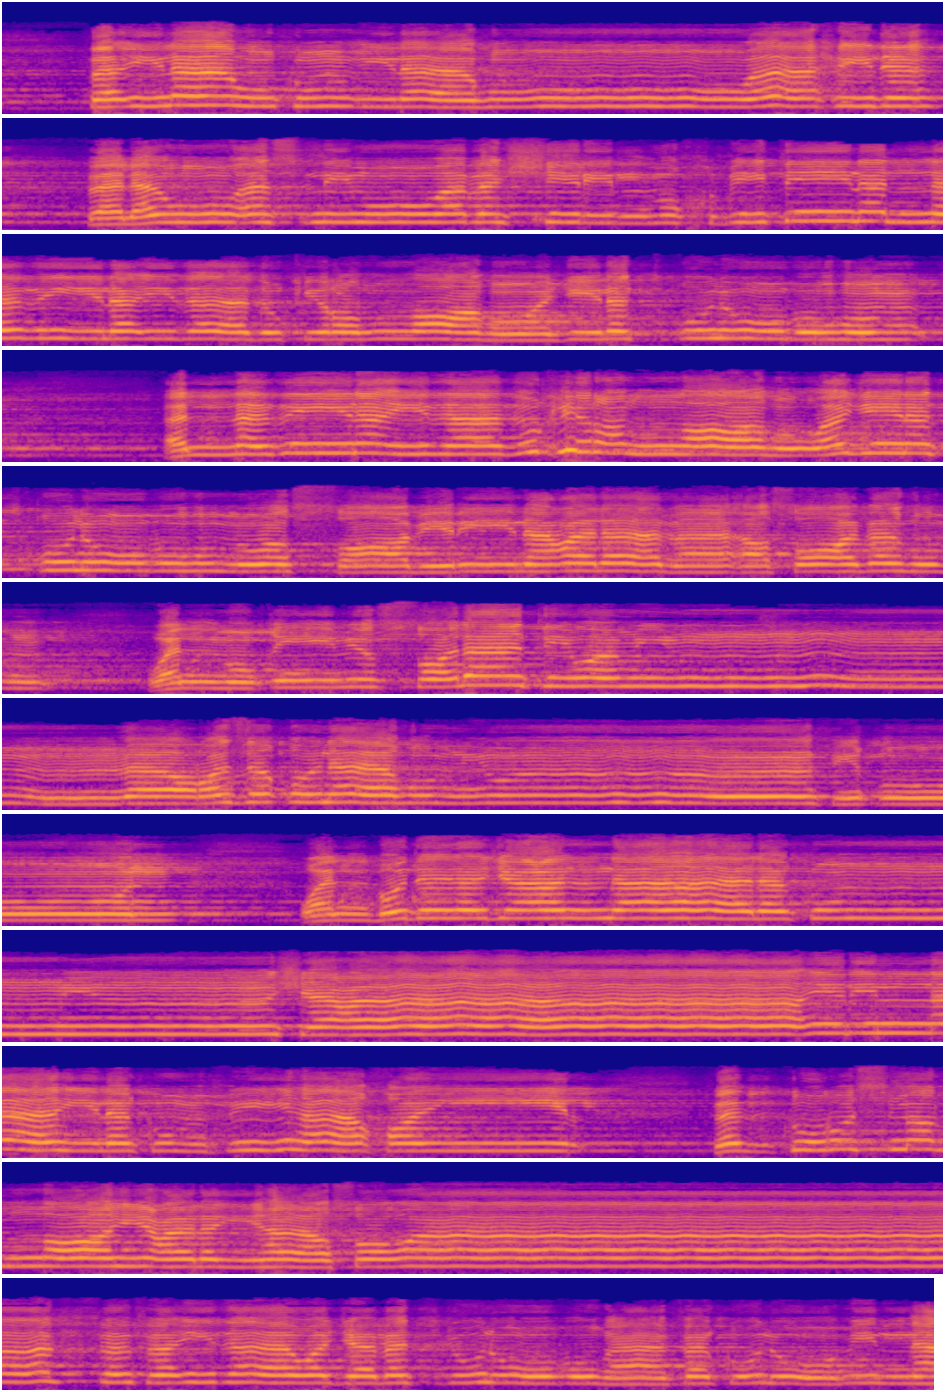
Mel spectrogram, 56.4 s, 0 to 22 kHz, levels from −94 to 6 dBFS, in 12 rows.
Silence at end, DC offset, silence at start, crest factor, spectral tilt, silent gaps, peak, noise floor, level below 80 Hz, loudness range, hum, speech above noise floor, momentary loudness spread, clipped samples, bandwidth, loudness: 0 s; under 0.1%; 0 s; 16 dB; -1 dB/octave; none; 0 dBFS; -39 dBFS; -60 dBFS; 4 LU; none; 23 dB; 8 LU; under 0.1%; 11 kHz; -16 LUFS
